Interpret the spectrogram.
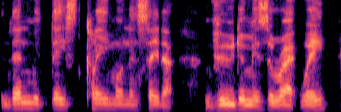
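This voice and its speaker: A man's voice: lowish voice, level tone, fairly quick, mellow, dry recording. A man hosting a heated discussion, earnest and stumbling over restarts as he argues. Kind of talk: heated debate.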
